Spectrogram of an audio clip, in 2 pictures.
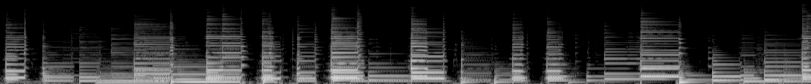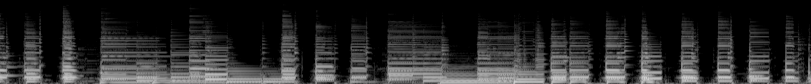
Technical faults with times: none

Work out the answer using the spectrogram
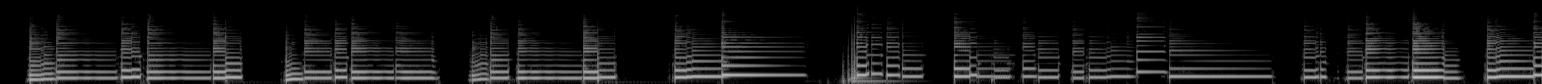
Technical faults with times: none

